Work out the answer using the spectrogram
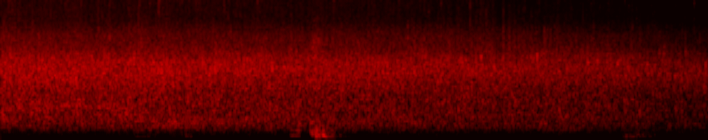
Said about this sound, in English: I think God is worthy of our praise. If you agree, would you give him a clap offering this morning?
